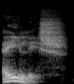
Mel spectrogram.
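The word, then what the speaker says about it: Eilís: Okay, so this first one that looks like Alice is actually pronounced Ailish.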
